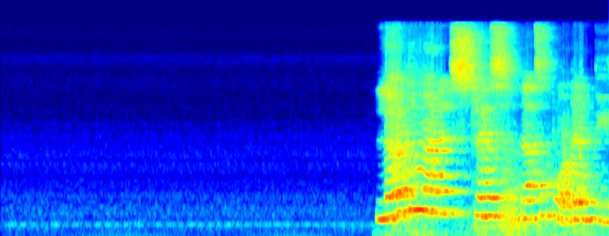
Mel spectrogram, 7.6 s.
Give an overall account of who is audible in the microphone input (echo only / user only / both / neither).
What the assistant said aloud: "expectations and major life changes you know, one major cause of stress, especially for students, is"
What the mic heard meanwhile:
user only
